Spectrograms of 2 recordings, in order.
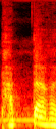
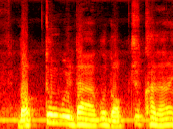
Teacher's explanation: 밥다하고 밥지 같은 경우는 뒤에 자음이 오면서 앞에 리을이 탈락돼서 예외적인 현상을 보이는 거예요. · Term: 리을이 탈락되는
